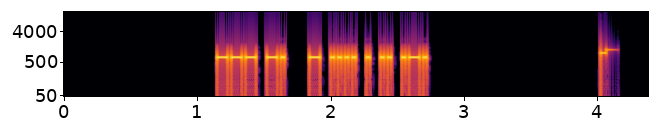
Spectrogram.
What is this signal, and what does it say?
Morse code, heard as a keyed tone, about 44 wpm, 700 Hz. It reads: ON THEIR
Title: Sets of 2 Words 45wpm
